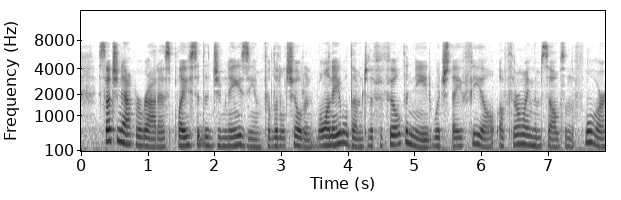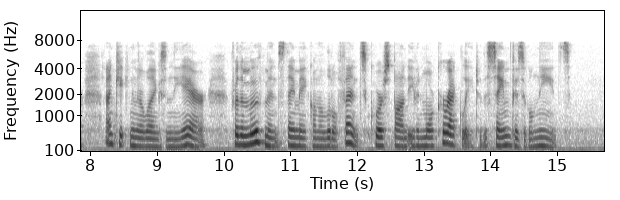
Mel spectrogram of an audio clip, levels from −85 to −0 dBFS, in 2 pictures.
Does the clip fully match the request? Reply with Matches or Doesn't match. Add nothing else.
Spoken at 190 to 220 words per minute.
Matches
